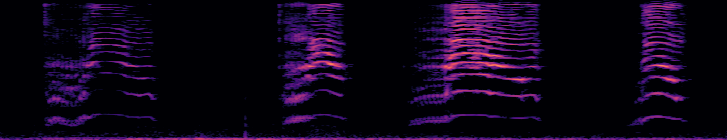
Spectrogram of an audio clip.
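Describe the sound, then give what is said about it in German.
A cat in a split-screen TikTok "Cat Whisperer" video meows four times in a slow back-and-forth with a man making strange noises, each call high-pitched and wavering, the third one longest and loudest, with short quiet gaps and no talking between them. “auf der rechten Seite sieht man halt den Typ, der diese komischen Geräusche macht. Und auf der anderen Hälfte vom Monitor sieht man seine Katze”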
